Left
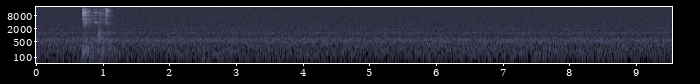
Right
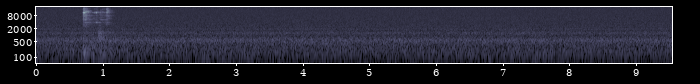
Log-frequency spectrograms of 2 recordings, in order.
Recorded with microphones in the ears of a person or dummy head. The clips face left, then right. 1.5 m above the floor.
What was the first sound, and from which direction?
Keys jangling, 75° left (ahead or behind).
